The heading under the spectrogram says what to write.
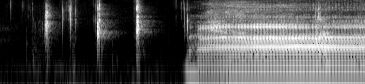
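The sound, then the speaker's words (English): Four quick, sharp tongue clicks in an uneven rhythm, followed at once by a loud, sustained nasal bleat-like vocal tone that holds steady to the end. “No, the click click with your tongue and if the winky.”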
